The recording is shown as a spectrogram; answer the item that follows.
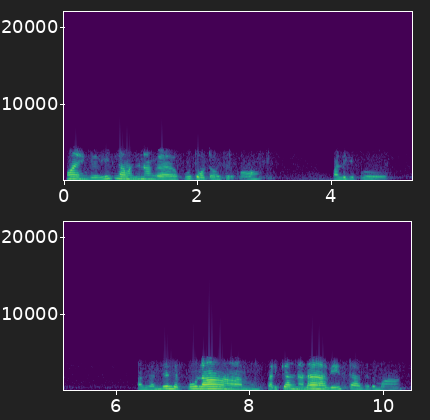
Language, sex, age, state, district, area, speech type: Tamil, female, 18-30, Tamil Nadu, Mayiladuthurai, rural, conversation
